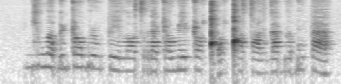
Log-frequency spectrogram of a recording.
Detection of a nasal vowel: absent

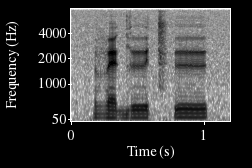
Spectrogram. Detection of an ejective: present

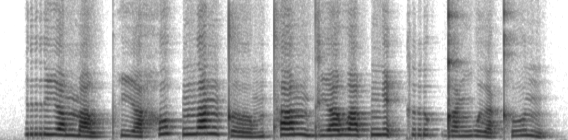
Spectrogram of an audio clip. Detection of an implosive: absent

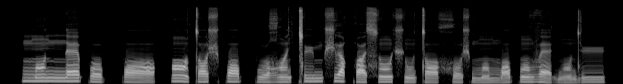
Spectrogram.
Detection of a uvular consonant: present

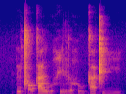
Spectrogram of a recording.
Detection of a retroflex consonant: absent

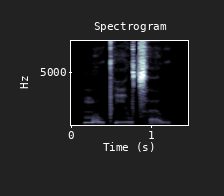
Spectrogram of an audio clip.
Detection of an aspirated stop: present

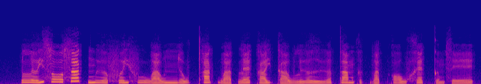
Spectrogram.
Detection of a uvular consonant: absent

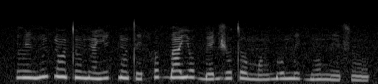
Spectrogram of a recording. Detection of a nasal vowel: present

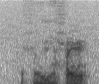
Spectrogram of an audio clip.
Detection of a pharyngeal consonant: present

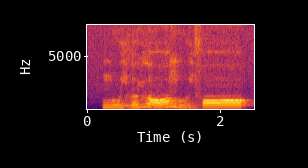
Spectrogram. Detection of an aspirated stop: absent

